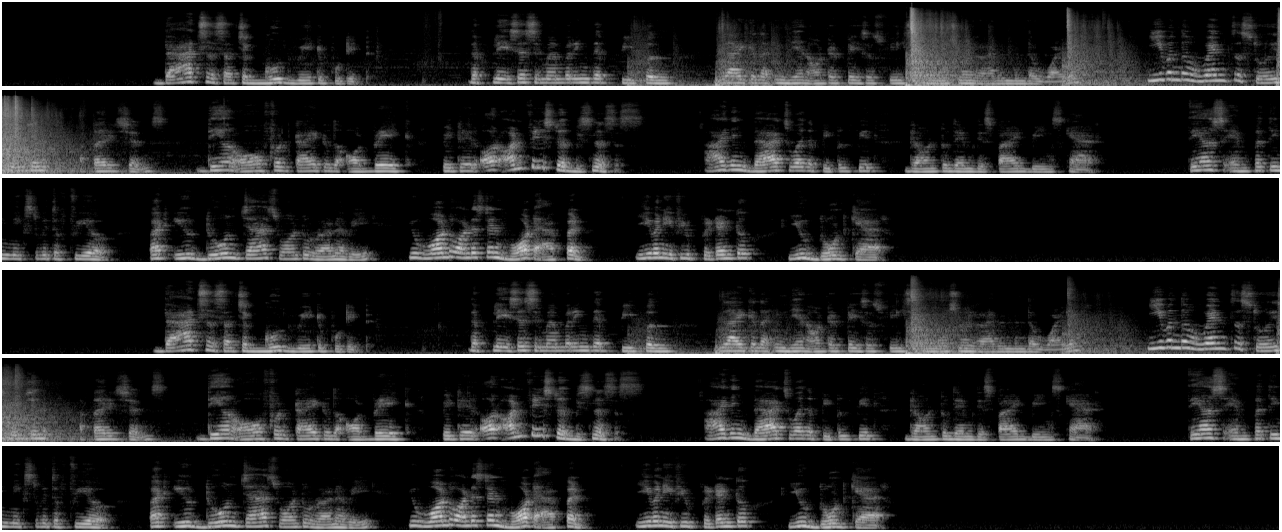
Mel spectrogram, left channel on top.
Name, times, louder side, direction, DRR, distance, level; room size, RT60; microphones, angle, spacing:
voice 1, 1.5-3.6 4.7-6.7 7.1-10.8 11.4-13.3 13.5-14.4 14.7-16.8 17.2-19.2 19.8-23.7 24.6-26.6 27.0-29.3 29.6-31.4 31.9-33.1 33.4-34.4, right 1 dB, 20° right, 1.3 m, -25 dB
sound 1, 2.6-15.6, left 6 dB, 65° left, 0.7 m, -33 dB
9.2 x 4.8 x 2.9 m
head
